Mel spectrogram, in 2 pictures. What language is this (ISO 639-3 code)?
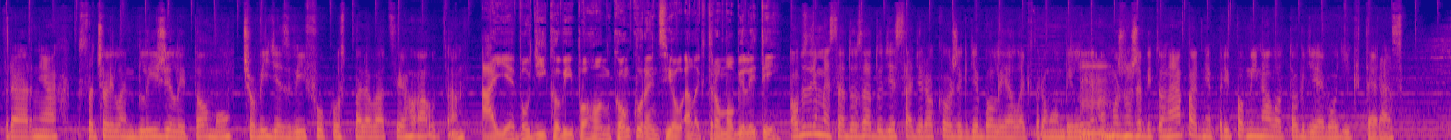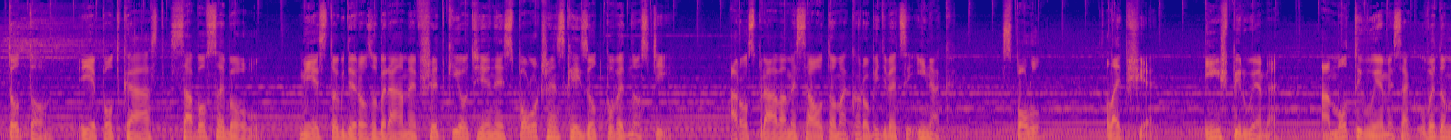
slk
